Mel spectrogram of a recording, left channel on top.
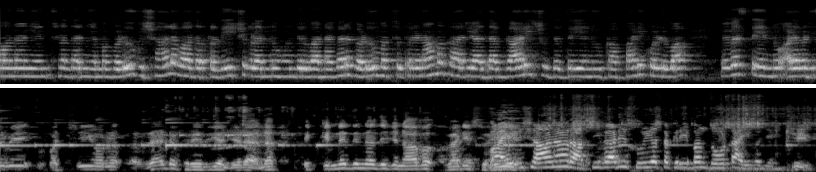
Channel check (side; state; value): both; different; correlation 0.01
